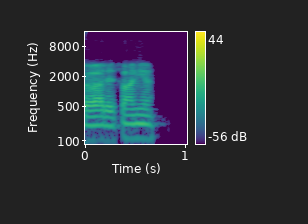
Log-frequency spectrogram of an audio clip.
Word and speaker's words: Adesanya: Oh, Adesanya? – Is that how you say it? – Israel Adesanya.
